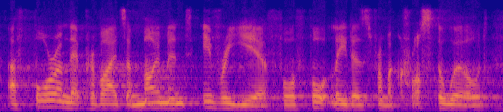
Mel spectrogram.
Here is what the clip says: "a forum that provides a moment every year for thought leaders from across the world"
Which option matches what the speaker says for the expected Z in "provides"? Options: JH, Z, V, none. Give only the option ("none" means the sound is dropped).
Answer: Z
